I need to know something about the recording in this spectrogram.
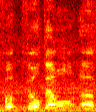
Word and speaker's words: Phil Demmel: I'm here with Phil Demmel, Machine Head. How you doing today, Phil? Awesome, you pronounced my name correctly too.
